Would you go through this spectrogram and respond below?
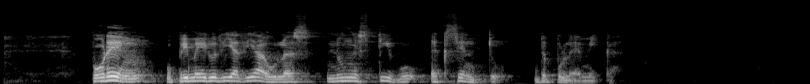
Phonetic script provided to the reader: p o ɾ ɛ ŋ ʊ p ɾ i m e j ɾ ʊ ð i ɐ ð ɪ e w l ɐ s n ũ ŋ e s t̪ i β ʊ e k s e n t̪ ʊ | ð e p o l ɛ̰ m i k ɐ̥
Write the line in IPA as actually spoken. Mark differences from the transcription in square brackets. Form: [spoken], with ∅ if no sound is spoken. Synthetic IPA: p o ɾ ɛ ŋ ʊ p ɾ i m e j ɾ ʊ ð i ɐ ð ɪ [a] w l ɐ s n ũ ŋ e s t̪ i β ʊ e k s e n t̪ ʊ | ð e p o l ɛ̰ m i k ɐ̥

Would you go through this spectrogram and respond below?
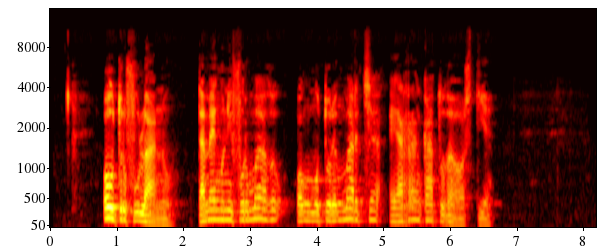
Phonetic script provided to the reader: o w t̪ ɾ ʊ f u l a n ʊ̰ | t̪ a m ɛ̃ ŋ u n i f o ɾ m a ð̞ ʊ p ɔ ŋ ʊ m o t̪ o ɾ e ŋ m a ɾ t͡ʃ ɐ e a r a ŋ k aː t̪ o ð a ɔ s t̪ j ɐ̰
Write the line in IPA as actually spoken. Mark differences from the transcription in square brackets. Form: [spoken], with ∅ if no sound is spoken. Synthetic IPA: o w t̪ ɾ ʊ f u l a n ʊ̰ | t̪ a m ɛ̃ ŋ u n i f o ɾ m a ð̞ ʊ p ɔ ŋ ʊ m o t̪ o ɾ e ŋ m a ɾ t͡ʃ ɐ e a r a ŋ k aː t̪ o ð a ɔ s t̪ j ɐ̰

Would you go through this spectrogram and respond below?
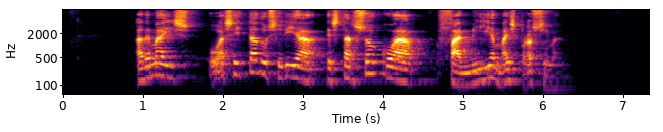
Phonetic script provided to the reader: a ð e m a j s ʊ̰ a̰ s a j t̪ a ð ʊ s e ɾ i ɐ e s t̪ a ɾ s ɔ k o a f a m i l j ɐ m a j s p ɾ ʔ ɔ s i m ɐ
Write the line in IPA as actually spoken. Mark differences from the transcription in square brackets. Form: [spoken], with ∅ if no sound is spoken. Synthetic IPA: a ð e m a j s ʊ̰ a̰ s [e] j t̪ a ð ʊ s e ɾ i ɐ e s t̪ a ɾ s ɔ k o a f a m i l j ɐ m a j s p ɾ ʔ ɔ s i m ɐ

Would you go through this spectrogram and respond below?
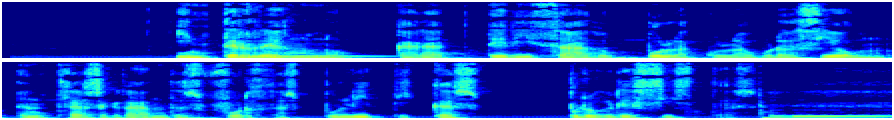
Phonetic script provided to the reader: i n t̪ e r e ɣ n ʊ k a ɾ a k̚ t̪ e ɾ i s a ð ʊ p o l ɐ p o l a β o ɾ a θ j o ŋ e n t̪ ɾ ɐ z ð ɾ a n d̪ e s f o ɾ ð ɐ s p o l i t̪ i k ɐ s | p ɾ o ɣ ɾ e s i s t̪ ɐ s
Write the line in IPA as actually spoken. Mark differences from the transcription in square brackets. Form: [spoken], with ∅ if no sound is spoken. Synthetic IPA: i n t̪ e r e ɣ n ʊ k a ɾ a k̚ t̪ e ɾ i [θ] a ð ʊ p o l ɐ [k] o l a β o ɾ a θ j o ŋ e n t̪ ɾ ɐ z [ɣ] ɾ a n d̪ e s f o ɾ [θ] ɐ s p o l i t̪ i k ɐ s | p ɾ o ɣ ɾ e s i s t̪ ɐ s

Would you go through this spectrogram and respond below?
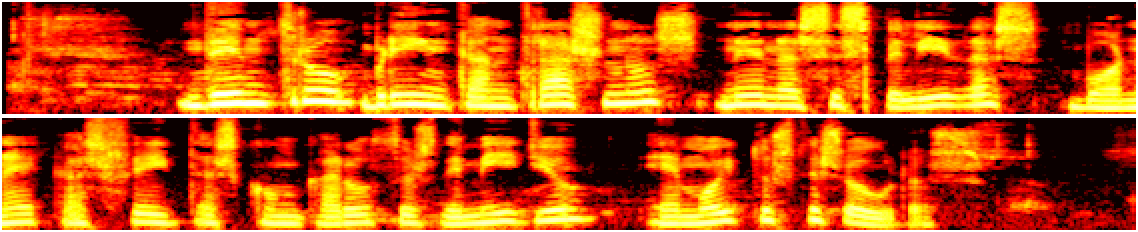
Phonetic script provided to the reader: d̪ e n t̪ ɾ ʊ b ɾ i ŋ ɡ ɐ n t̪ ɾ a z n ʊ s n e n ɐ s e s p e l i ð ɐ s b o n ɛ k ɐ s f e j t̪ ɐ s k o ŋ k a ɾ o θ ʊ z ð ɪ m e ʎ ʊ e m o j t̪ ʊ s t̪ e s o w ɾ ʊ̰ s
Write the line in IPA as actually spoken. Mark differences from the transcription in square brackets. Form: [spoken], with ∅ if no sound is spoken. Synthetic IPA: d̪ e n t̪ ɾ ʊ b ɾ i ŋ [k] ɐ n t̪ ɾ a z n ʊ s n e n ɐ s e s p e l i ð ɐ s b o n ɛ k ɐ s f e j t̪ ɐ s k o ŋ k a ɾ o θ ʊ z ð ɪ m [i] ʎ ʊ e m o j t̪ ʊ s t̪ e s o w ɾ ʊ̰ s

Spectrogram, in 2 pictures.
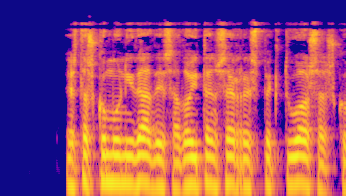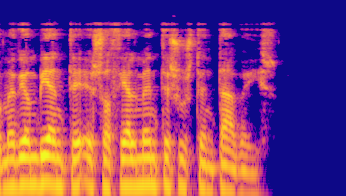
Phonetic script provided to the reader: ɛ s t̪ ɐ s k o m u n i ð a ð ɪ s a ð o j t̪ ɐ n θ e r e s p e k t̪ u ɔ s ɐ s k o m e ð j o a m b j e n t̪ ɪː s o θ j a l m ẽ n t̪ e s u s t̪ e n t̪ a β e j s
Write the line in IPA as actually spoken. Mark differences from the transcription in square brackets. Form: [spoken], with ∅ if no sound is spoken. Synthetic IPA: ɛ s t̪ ɐ s k o m u n i ð a ð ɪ s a ð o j t̪ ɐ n [s] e r e s p e k t̪ u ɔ s ɐ s k o m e ð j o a m b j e n t̪ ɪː s o θ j a l m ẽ n t̪ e s u s t̪ e n t̪ a β e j s

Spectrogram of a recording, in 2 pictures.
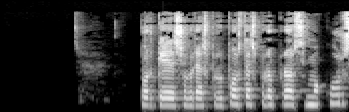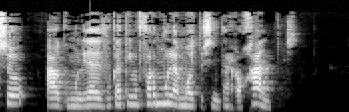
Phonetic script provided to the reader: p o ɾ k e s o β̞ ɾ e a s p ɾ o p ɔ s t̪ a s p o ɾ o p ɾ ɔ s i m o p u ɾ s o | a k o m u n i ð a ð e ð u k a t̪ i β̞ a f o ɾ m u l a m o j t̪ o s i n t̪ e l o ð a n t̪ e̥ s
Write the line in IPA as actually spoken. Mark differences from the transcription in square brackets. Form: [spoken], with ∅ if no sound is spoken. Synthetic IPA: p o ɾ k e s o β̞ ɾ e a s p ɾ o p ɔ s t̪ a s p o ɾ o p ɾ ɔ s i m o [k] u ɾ s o | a k o m u n i ð a ð e ð u k a t̪ i β̞ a f o ɾ m u l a m o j t̪ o s i n t̪ e [r] o [ɣ] a n t̪ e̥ s

